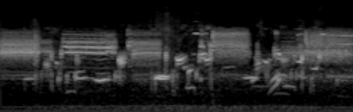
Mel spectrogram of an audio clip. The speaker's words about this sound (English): As a year-round resident of North America, the red-winged blackbird has the potential to connect us all. no matter where we live.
